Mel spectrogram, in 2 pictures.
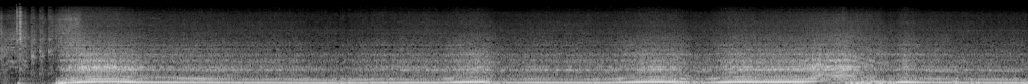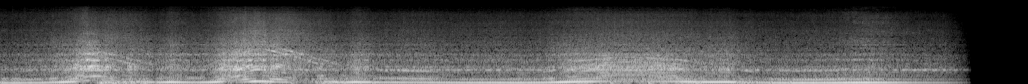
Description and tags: Ferarri 360 Exhaust
car, sports, vehicle, engine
